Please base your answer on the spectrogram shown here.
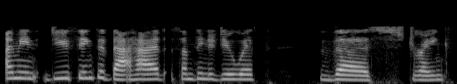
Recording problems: garbled, watery; slightly; nothing above 5 kHz

